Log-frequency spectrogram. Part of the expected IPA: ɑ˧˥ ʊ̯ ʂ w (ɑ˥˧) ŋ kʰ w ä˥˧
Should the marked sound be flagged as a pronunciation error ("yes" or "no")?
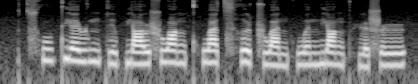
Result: no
